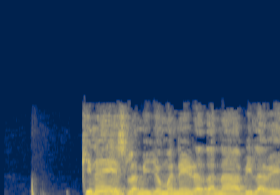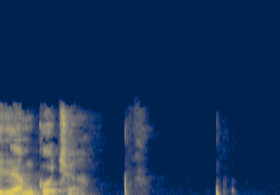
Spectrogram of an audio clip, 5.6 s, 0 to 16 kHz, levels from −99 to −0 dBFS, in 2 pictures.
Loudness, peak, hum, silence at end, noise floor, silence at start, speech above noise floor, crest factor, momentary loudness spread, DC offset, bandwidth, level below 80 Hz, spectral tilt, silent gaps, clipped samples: -16 LUFS; -2 dBFS; none; 2 s; under -90 dBFS; 0.3 s; over 74 dB; 18 dB; 8 LU; under 0.1%; 7.6 kHz; -56 dBFS; -5 dB/octave; none; under 0.1%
